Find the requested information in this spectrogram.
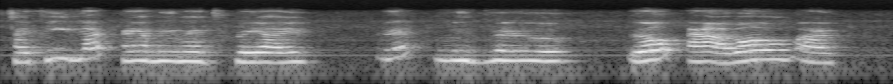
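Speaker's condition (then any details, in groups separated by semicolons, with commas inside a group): Speech impairment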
